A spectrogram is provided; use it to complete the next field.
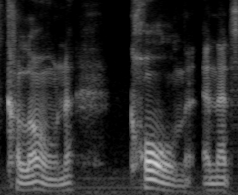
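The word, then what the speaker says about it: Köln: the Border you're on just depending on if you want to pronounce it the German Way Or Not Germany Germans pronounce cologne col and that's spelled k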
